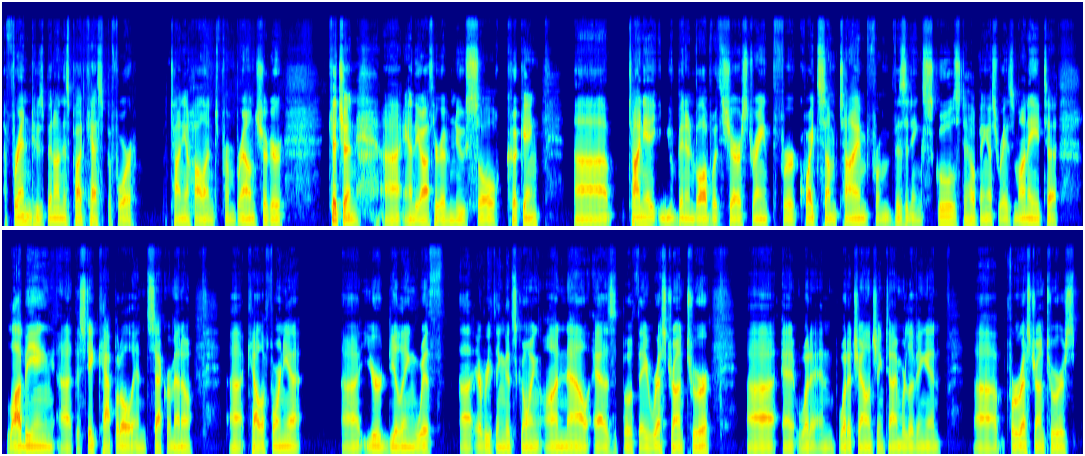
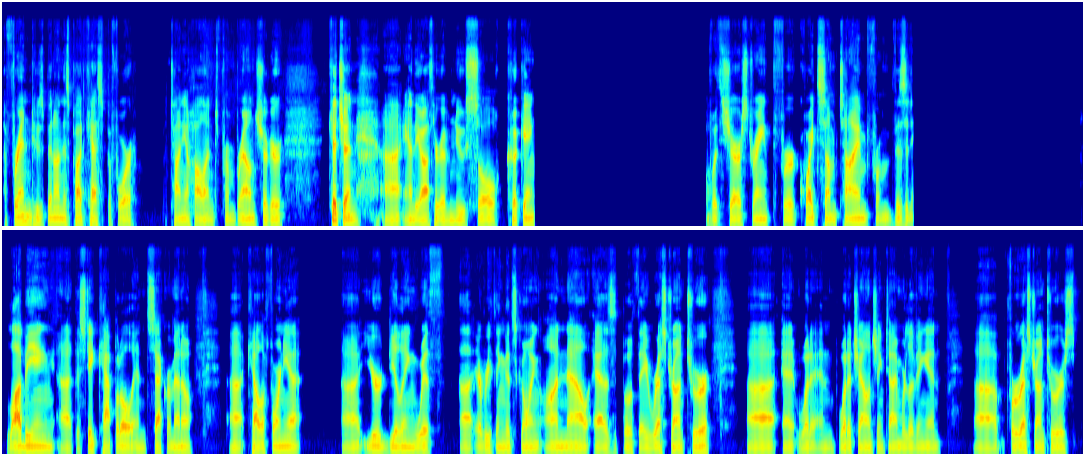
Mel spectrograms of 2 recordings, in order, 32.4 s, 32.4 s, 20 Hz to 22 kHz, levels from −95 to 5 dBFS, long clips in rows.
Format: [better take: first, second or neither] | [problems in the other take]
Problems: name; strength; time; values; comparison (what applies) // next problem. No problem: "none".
first | audio cutting out; at 8 s for 2.5 s and at 14 s for 2.5 s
